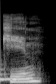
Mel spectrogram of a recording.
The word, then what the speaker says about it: Kirn: is Kin. Yeah. But since people always misspelled or pronounce the word Kin, they call me.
